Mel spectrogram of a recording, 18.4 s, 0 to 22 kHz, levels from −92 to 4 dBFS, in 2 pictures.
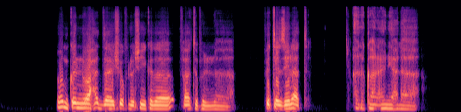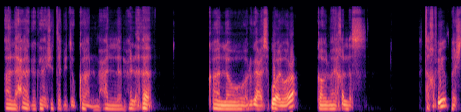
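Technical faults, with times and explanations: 1.19–3.93 s, 5.35–5.94 s, 14.32–15.07 s (after "كان لو", before "قبل ما يخلص") and 18.00–18.05 s: hard clipping. Speech peaks exceed a stage's limit by about 7, 8, 5 and 3 dB and are sliced flat, which adds harsh crackle and fuzz. On the waveform the peaks have squared-off tops, and the spectrogram shows harmonic energy smeared far up the spectrum.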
